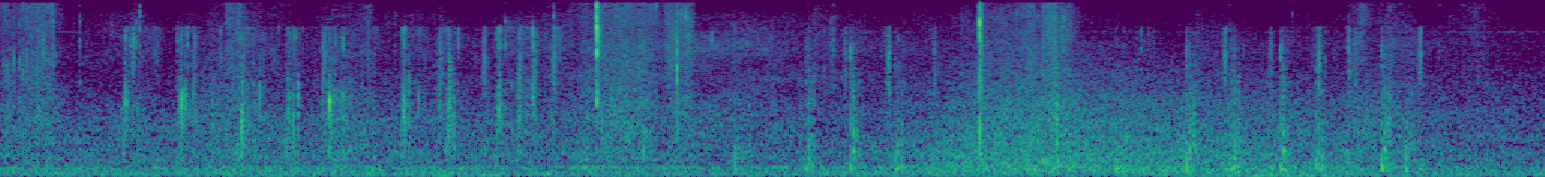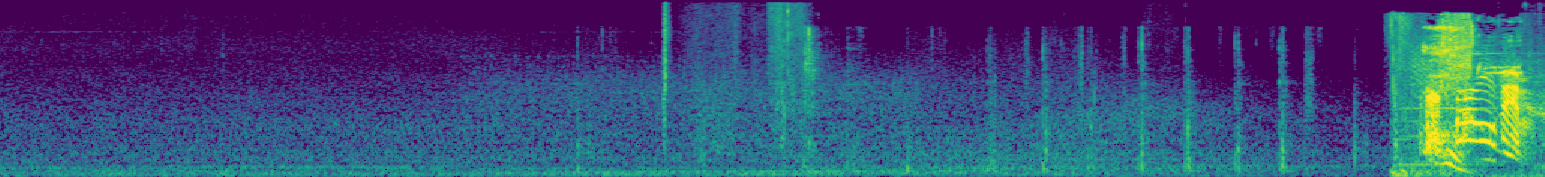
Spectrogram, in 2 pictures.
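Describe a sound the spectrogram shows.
Soft footsteps scuff along quietly.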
